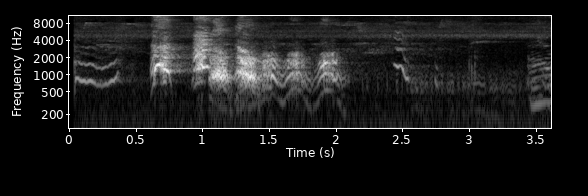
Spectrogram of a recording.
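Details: A Pomeranian chasing a deer gives a quick run of high, yappy barks that waver in pitch and blur into yelps.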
